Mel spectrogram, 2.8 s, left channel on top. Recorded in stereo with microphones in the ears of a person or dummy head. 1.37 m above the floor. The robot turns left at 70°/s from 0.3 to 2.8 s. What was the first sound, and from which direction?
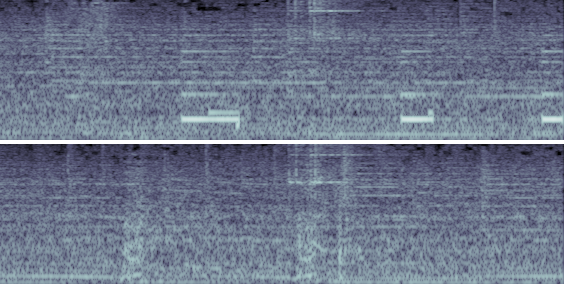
A bicycle bell, 50° left (ahead or behind).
